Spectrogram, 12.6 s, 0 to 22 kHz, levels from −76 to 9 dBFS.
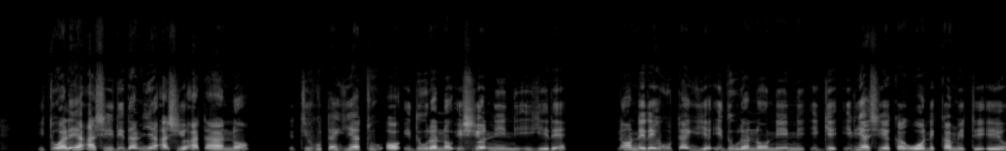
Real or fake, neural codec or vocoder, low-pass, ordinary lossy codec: real; none; 19.8 kHz; none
